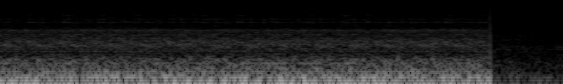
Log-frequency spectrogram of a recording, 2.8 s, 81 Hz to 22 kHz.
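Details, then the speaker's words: Ford 6.0 diesel, warm (oil 195°F, coolant 197°F), restarted hot after fixing hot crank no-start with passenger-side dummy plug, standpipe and new oil cooler: starts fine, steady even idle, no knocks, shuts off cleanly. "So got it off. Just like that. Started up fine."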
